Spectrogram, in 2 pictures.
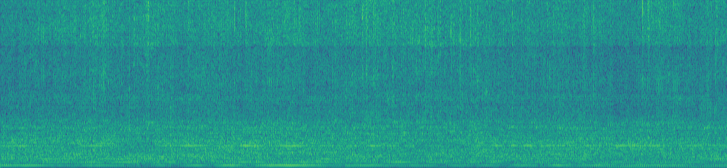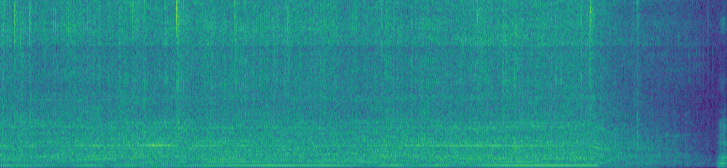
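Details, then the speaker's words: Vacuum running on carpet: steady motor hum with a constant whine and airflow rush, even until switch-off. Running smoothly and healthy. "sounds pretty good so uh that's a sneak peek at that"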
